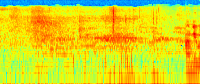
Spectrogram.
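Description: A rooster crowing in the background among children's voices, with a man saying "anyway" near the end.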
